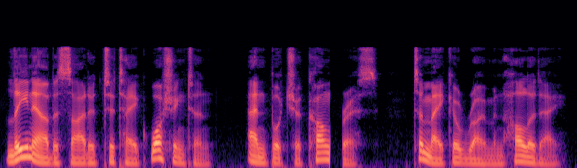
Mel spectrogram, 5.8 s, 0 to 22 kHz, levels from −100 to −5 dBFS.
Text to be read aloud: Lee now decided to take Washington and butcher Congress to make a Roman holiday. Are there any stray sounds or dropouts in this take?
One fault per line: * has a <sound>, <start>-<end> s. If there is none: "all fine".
* has a dropout, 3.3-3.4 s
